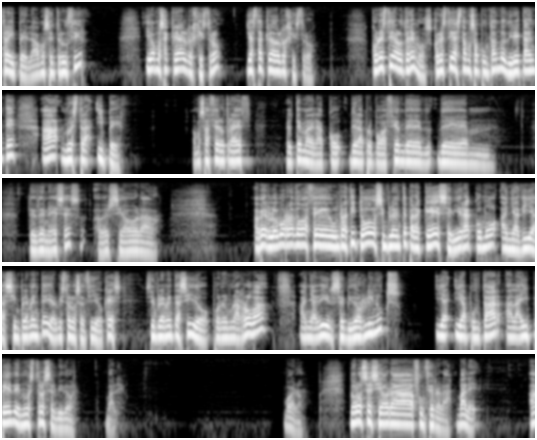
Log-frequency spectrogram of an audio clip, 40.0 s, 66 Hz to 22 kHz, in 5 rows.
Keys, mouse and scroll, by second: 2.1 click, 10.4 click, 11.3-11.9 scroll down 1, 11.9-13.5 scroll up 2, 13.5-14.0 scroll down 2, 14.0-16.0 scroll up 2, 16.0 scroll up 1, 16.1-31.3 drag, 31.3-32.2 scroll up 2, 32.2-35.3 drag, 35.3-35.7 scroll up 2, 35.7-36.8 scroll down 1, 36.8-39.5 scroll up 1, 39.5 click.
